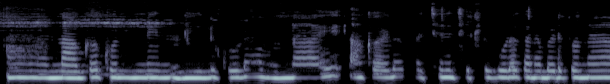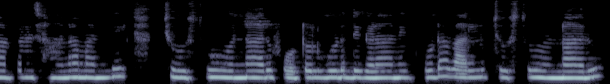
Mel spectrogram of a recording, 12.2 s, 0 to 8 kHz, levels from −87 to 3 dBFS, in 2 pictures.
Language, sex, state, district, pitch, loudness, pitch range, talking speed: Telugu, female, Telangana, Nalgonda, 240 Hz, -30 LUFS, 235-250 Hz, 120 wpm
